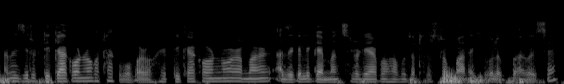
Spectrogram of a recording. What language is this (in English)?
Assamese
